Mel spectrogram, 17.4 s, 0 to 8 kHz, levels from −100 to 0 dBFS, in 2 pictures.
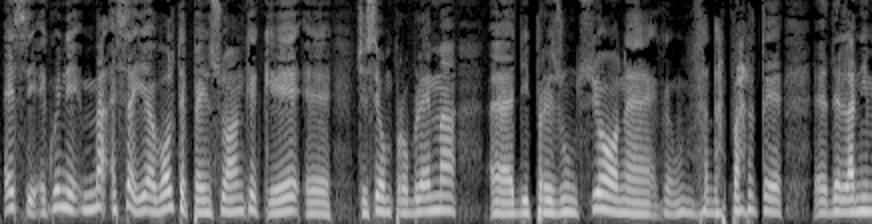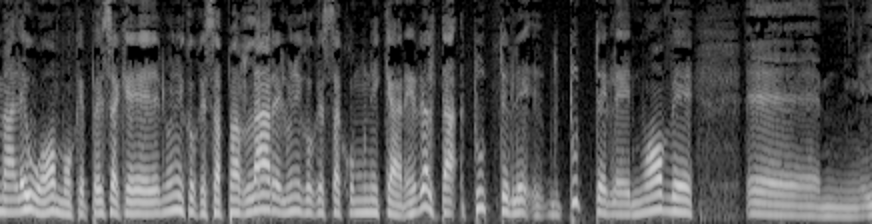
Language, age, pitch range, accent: Italian, 50-69, 135-175 Hz, native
